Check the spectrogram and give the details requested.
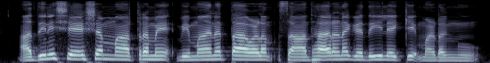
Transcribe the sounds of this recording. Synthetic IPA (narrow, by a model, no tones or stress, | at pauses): ɐ̰ðinɨɕe̞ːʂɐmːaːt̪rɐme̞ːʋimaːnɐt̪ːaːʋɐɭɐmsaːd̪ʱaːɾɐɳɐɡɐd̪ijile̞ːkʲːɨmɐɽɐŋːu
